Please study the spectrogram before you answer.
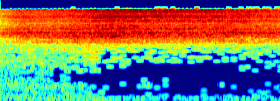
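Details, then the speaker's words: Nitro cold brew keg, pull ring pulled slowly to vent built-up nitrogen before opening: steady, bright hiss of gas escaping for over a second, then easing off; normal pressure relief venting. "it does make a loud hissing noise if you pull it really fast so you can start by kind of releasing the pressure slowly and you can start to hear the nitrogen hissing out"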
